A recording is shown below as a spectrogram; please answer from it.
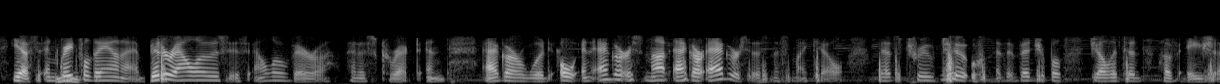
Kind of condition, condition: link, phone line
